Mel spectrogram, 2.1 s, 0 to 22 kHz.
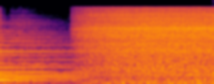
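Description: Acoustic guitar music fading out. About 0.7 s in, a sudden change to a small handheld power sander running with a steady hiss and a thin high whine as it sands a goncalo alves turning held still on a locked lathe.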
